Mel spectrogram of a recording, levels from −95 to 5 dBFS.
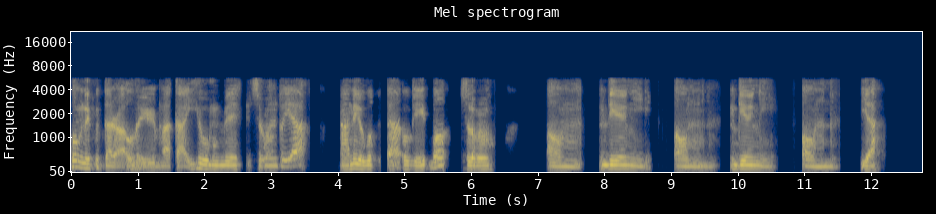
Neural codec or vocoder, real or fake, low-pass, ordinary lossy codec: codec, 24 kHz, 0.9 kbps, WavTokenizer, medium music audio release; fake; 5.4 kHz; none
